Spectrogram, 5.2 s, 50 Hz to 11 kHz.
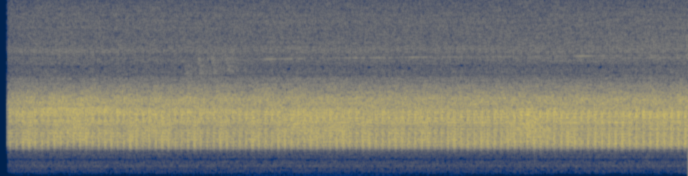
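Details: Tacua speciosa cicada calling in Peninsular Malaysia on 11 May 2014: a loud, continuous, high-pitched buzzing drone, steady throughout with a fine rapid pulsing texture and no pauses.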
